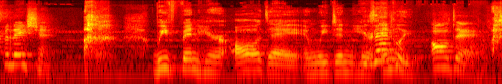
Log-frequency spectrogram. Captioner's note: scoffs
